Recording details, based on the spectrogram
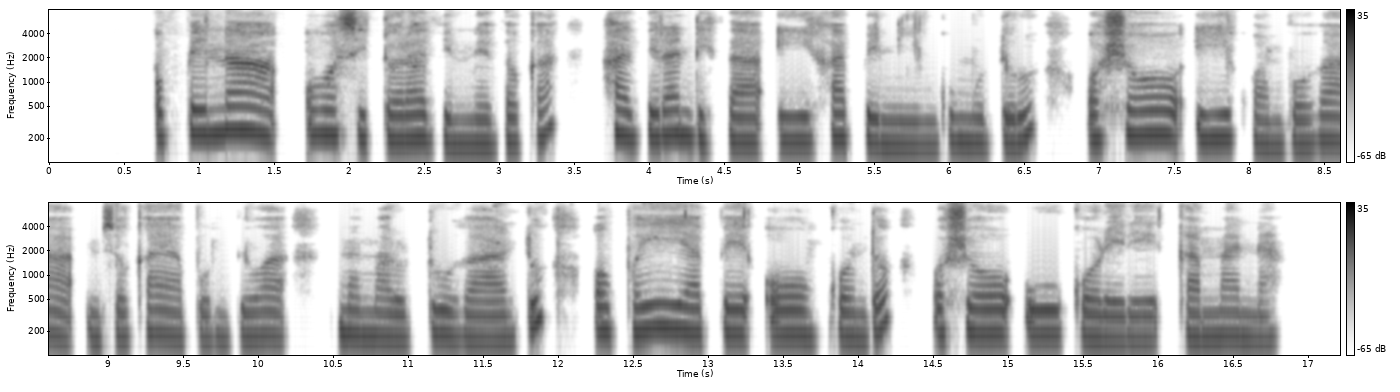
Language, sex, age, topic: Oshiwambo, female, 18-24, finance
